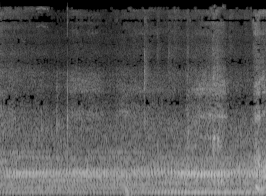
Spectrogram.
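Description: A kitchen fan running with a steady hum, with a faint click about a second in.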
